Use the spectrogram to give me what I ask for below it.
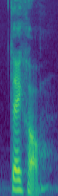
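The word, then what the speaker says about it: Dekal: a one 125 by Jeff Dalal is that right yeah de call De call yes de call I was just watching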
